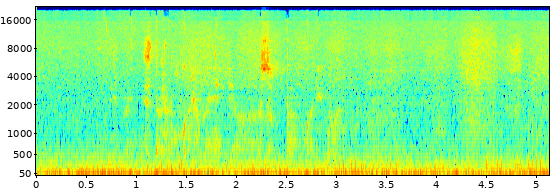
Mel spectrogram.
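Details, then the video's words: Pet cat Doroti, female, purring with a deep, pulsing rumble that rises and falls in regular beats, while soft whispering and small rustles sound nearby. "Cat Purring"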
